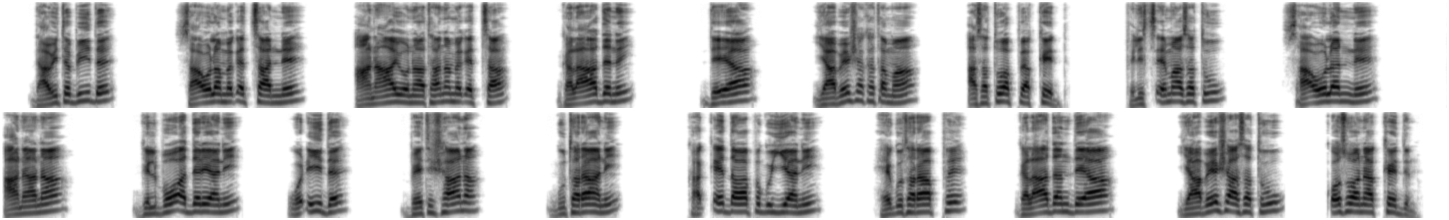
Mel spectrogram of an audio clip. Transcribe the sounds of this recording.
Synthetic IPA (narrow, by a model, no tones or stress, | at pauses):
d̪a̰ːwɪt̪ɛbiːd̪ɛ | saːʔoːlɐmɛkʼɛt͡sːaːnːɛ | ʔa̰ːnɐʔaːjoːnaːt̪aːnɐmɛkʼɛt͡sːaː | ɡɐlʔaːd̪ɛnɛ | d̪ɛʔɪjaː | jaːbe̞ːʃ̬ɐkɐt̪ɐmaː | ɐs̬ɐt̪ʊwaːpːɛɐkːe̞ːd̪ːɐ̥ | fɪlɪst̪ʼeːmɐːs̬ɐt̪uː | sa̰ːʔo̞ːlɐnːɛ | a̰ːnaːnaː | ɡɪlbo̞ːɐd̪ɛɾɪjaːn | wɔɗiːd̪ɛ | be̞ːt̪ɪʃaːnɐ | ɡʊt̪ɐɾaːn | kɐkʼːe̞ːd̪ːɐwaːpːɛɡʊjːɪjaːn | hɛɡʊt̪ɐɾaːpːɛ | ɡɐlɐɐd̪ɐnd̪ɛʔaː | jaːbe̞ːʃ̬ɐːs̬ɐt̪uː | kʼɔs̬ʊwaːnɐkːe̞ːd̪ːɪnɔ̥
